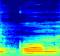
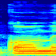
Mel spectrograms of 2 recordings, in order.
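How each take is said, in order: First: कॉम ending on m, no b; correct, silent B. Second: कॉम्ब with the b sounded; wrong pronunciation. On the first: Teacher giving learners the correct comb, कॉम with silent B. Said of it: "इसमें बी silent". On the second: Teacher rejecting a misreading of comb, wrong कॉम्ब with b. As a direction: end कॉम्ब on an audible b. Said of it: "कॉम्ब नहीं है". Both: Shown as a demonstration.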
